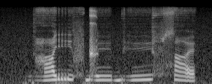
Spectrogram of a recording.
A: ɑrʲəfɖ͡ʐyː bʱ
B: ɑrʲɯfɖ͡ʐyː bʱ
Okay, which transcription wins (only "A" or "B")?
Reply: B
